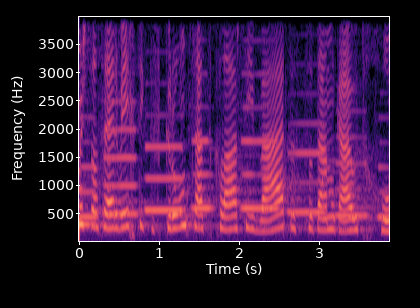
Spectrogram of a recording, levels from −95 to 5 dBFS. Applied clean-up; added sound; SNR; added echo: none; Wind instrument, woodwind instrument; 5 dB; none.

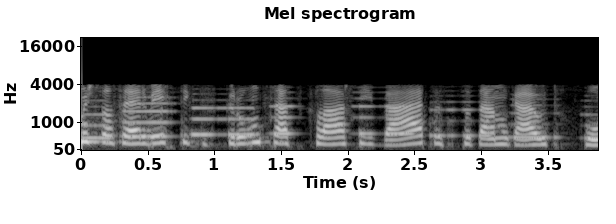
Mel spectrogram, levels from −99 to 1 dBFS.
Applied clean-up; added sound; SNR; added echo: neural mask model RNNoise.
